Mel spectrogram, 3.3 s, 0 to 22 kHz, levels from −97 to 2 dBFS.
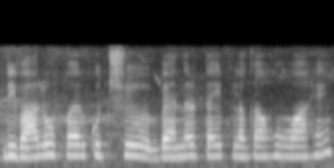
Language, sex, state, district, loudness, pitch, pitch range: Hindi, female, Madhya Pradesh, Dhar, -18 LUFS, 220 Hz, 210-225 Hz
